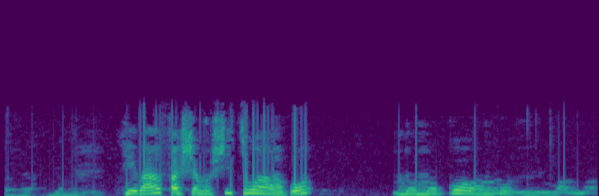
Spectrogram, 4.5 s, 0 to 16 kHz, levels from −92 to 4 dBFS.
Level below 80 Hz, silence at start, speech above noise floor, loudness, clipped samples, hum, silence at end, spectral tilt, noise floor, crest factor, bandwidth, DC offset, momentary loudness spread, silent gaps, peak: -58 dBFS; 0.05 s; 46 dB; -26 LUFS; under 0.1%; none; 0 s; -5.5 dB/octave; -72 dBFS; 20 dB; 7.6 kHz; under 0.1%; 22 LU; none; -6 dBFS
